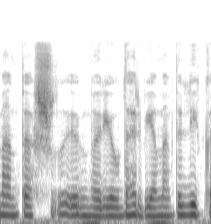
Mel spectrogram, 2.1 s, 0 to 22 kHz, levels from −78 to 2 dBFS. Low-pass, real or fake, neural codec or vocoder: 9.9 kHz; fake; autoencoder, 22.05 kHz, a latent of 192 numbers a frame, VITS, trained on many speakers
